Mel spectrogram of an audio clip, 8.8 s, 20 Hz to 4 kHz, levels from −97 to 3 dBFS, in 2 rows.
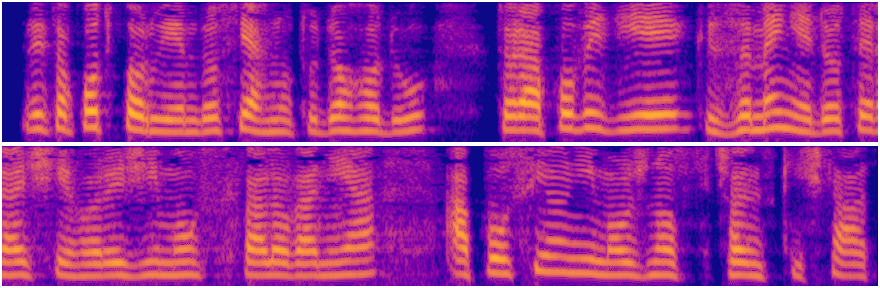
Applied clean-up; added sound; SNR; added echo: neural mask model Resemble Enhance denoiser.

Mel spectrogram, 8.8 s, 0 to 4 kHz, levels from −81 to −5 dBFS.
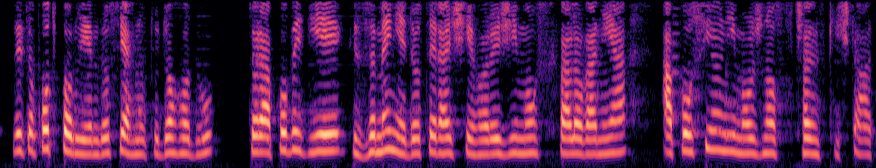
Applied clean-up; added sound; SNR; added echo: neural mask model DeepFilterNet 3.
